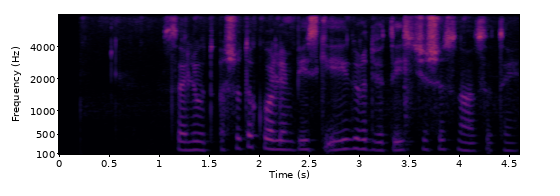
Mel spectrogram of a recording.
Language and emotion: Russian, neutral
